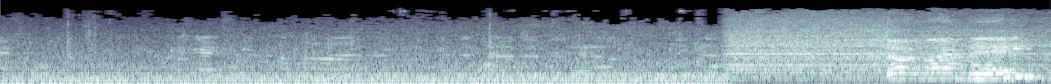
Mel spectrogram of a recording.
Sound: indistinct background chatter

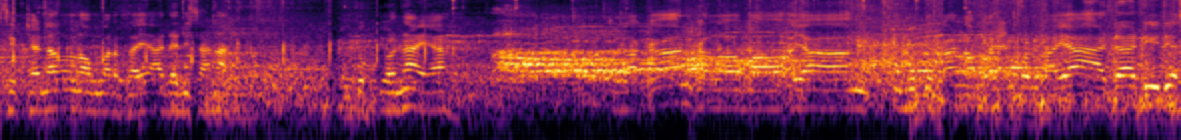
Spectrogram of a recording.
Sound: applause

